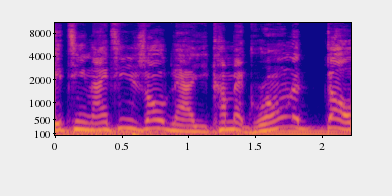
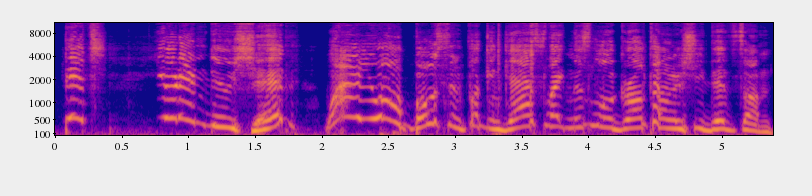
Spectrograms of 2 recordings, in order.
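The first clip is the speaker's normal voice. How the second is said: furious rant; 8 semitones higher than usual. Real, not acted. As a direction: blow up in disbelief at the fans. Ranting at the audience.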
